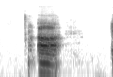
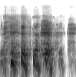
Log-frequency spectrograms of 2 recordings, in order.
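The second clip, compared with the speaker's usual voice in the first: real laugh; 10 semitones higher, 4 dB louder than usual. Real, not acted. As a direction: burst of amused laughter. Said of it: "I'm laughing 'cause I have".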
